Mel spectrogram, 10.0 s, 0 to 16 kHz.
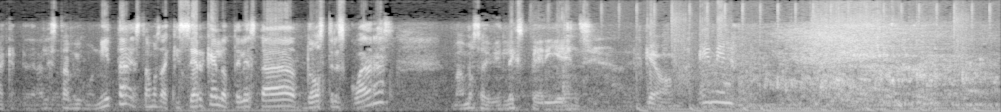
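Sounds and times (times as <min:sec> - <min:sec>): car passing by: 0:07.4 - 0:10.0.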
